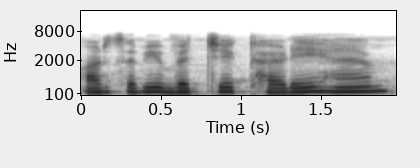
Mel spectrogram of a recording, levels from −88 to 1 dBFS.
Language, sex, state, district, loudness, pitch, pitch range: Hindi, female, Jharkhand, Deoghar, -14 LUFS, 200 Hz, 185-205 Hz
